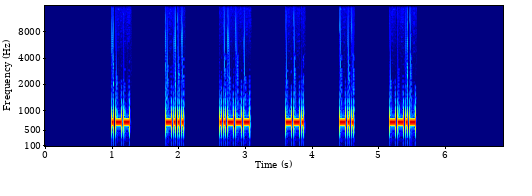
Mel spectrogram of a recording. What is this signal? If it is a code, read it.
Morse code, heard as a keyed tone, about 39 wpm, spaced as for 14 wpm, 700 Hz. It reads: WB2GDQ
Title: USA Call Signs - 6 Characters - 6x Character Spacing - 40wpm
